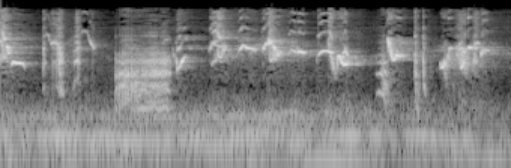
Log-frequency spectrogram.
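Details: Asian pied starling song used as a morning tutor recording for young starlings: mixed harsh rasping bursts and clear whistled notes, a buzzy noisy chatter in the middle, then sharp slurred whistles.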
